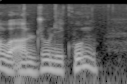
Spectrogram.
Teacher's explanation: selon la récitation où tu mets une kasra, le son i à la fin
